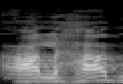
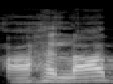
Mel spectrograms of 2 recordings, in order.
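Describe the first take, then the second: First: आह्लाद said as aal-haad, l before h; wrong pronunciation. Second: आह्लाद said as aah-laad, h before l; correct pronunciation. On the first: Teacher shows students the mistake, wrong pronunciation. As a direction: say आह्लाद with the h and l swapped. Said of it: "नहीं होता". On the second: Teacher corrects the word, correct pronunciation. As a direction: sound the h first in आह्लाद, then laad. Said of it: "होता है". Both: Shown as a demonstration.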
